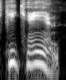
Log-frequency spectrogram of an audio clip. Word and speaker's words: pecan: it's delicious of course we called it pecan pecan pie in the north and when i moved south and people you know made fun of me and it's it's pecan like like can i say it right that's people just tell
